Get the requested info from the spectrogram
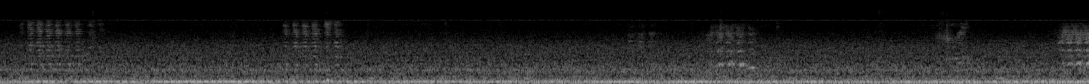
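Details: Baby goats kept by their owner on a hoof-trimming day give short, bright bleats about four times in eleven seconds, each a brief harmonic burst, over a loud, steady low hum like a running engine.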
